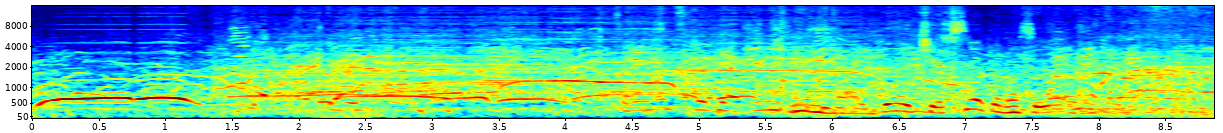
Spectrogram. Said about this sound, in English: … met up with people in Sherbrooke's Jacques Cartier Park, where the sun and the moon drew big crowds.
